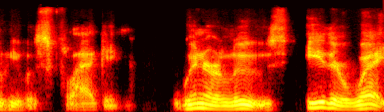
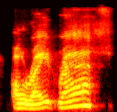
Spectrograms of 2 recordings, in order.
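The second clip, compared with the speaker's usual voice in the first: raised, higher-pitched question; concerned check; 7 semitones higher, 4 dB louder than usual. Acted. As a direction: check on an injured player. Coach checks on injured player.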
